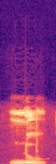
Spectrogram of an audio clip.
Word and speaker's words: nous: It's we, nous. Nous. We do not pronounce that S unless it's followed by a vowel.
